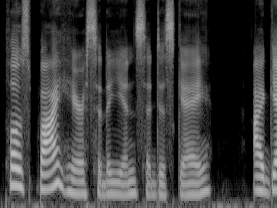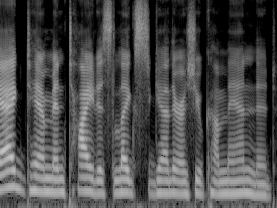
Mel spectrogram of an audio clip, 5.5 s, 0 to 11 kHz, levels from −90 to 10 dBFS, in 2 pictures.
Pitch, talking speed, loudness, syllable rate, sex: 170 Hz, 185 wpm, -21 LUFS, 5.2 syllables/s, female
